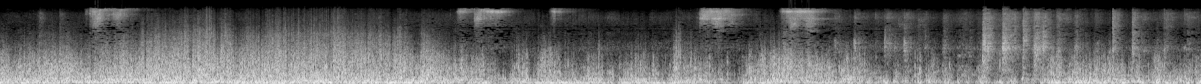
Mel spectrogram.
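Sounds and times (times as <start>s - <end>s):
train wheels rumbling on rail: 0.0s - 12.0s
rapid clicking clatter over track: 7.2s - 12.0s.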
